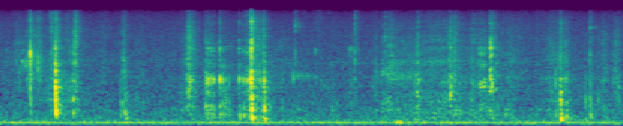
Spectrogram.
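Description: Faint, scattered crinkles and clicks of a plastic candy package being handled, with a low steady hum underneath.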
